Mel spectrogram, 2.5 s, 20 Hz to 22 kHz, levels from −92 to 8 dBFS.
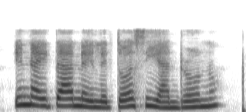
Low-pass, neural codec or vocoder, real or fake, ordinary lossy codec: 7.2 kHz; codec, 16 kHz, 1.1 kbps, Voila-Tokenizer; fake; none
